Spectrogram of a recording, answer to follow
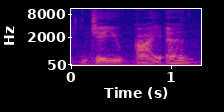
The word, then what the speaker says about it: juin: are going to forget, because it's really, the pronunciation is just weird. J-U-I-N, juin.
